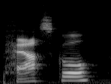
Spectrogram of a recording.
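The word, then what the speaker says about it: Paschall: Another guy is Eric Paschal. That's how I'm gonna pronounce it. I think that's what I've. Yeah, I'm pretty certain that's how you pronounce his name. I think I've said it incorrectly before.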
